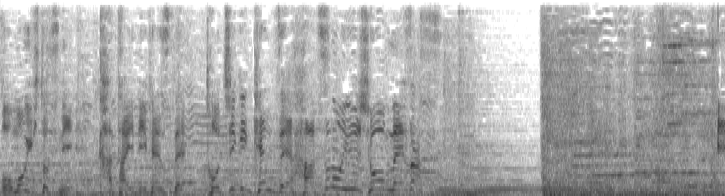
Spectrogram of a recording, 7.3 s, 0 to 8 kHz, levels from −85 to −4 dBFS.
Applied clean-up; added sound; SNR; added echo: none; none; none; none.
